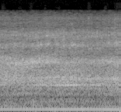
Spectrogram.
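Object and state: Nothing is struck.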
